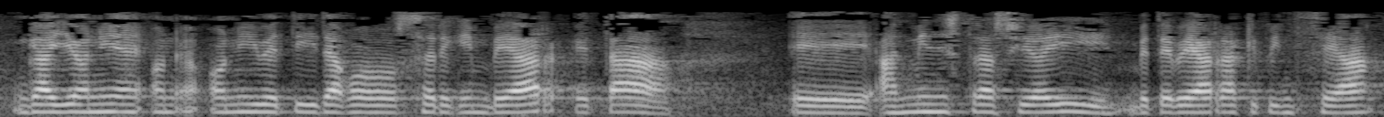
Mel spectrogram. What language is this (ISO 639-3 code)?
eus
